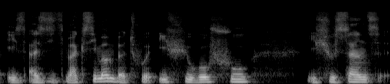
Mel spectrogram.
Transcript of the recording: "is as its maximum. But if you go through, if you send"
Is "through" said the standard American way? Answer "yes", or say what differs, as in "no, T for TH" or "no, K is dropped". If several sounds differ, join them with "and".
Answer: no, F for TH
